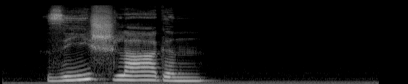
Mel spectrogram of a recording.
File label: "sie schlagen", German; verbs present tense irregular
